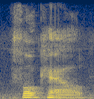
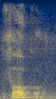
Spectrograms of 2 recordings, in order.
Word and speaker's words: Focal: Focal is a French speaker company, and in America we are likely to pronounce it focal, as in a lens focal length, but the French pronunciation is focal.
